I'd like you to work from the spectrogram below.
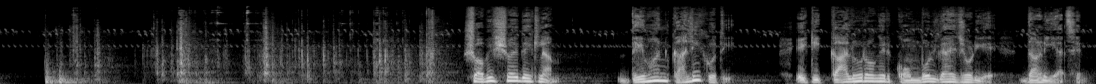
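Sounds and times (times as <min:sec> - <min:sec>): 
door opened at night: 0:00.4 - 0:05.0
speech: 0:04.7 - 0:07.4, 0:08.0 - 0:10.9.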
